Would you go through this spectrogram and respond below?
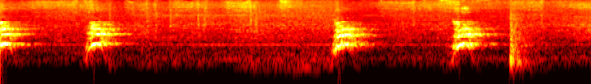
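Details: Pet Corgi furious at a vacuum cleaner, giving four abrupt barks at uneven intervals over a steady mechanical drone.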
